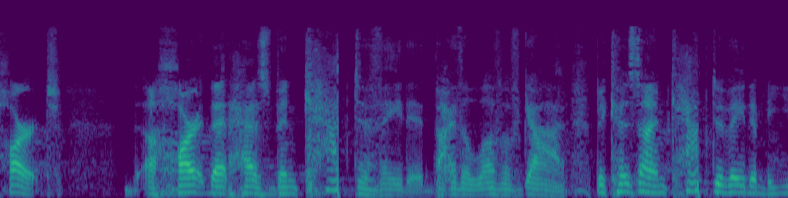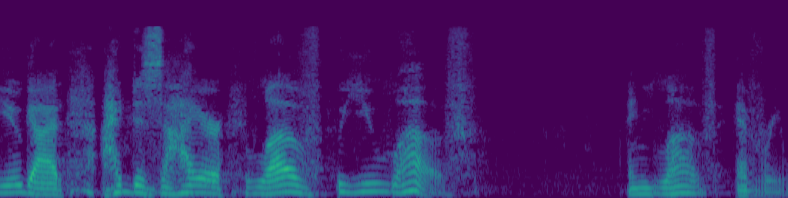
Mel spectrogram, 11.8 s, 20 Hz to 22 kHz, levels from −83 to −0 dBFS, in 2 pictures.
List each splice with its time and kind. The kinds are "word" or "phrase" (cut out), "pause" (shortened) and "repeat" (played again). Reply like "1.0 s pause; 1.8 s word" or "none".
5.8 s word; 7.7 s word; 8.4 s word; 10.8 s word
